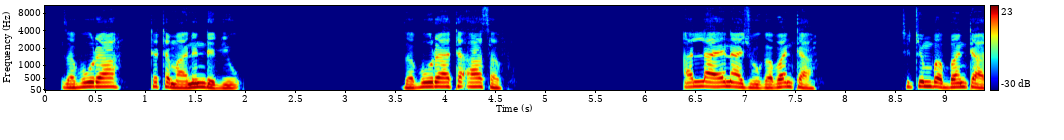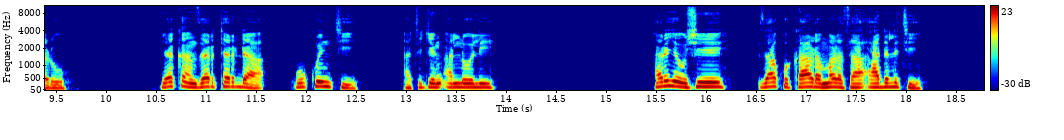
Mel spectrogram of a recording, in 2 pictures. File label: hausa bible drama, psalms; hausa bsn nt drama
